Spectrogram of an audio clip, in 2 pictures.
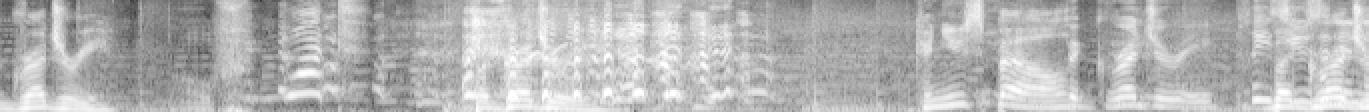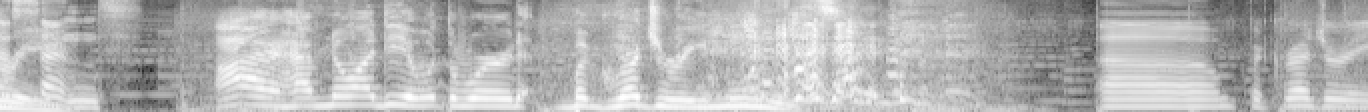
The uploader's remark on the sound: with a live studio audience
